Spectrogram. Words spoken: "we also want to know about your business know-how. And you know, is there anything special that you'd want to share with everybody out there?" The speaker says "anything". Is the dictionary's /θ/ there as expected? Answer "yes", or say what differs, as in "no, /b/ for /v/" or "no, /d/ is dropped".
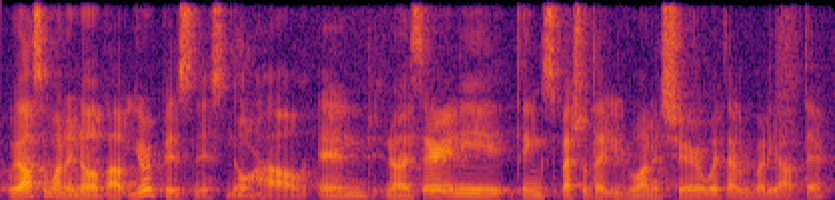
yes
